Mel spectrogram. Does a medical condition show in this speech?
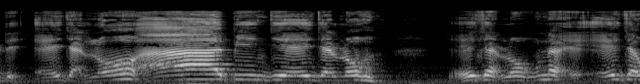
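Yes: cerebral palsy; wheelchair user.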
